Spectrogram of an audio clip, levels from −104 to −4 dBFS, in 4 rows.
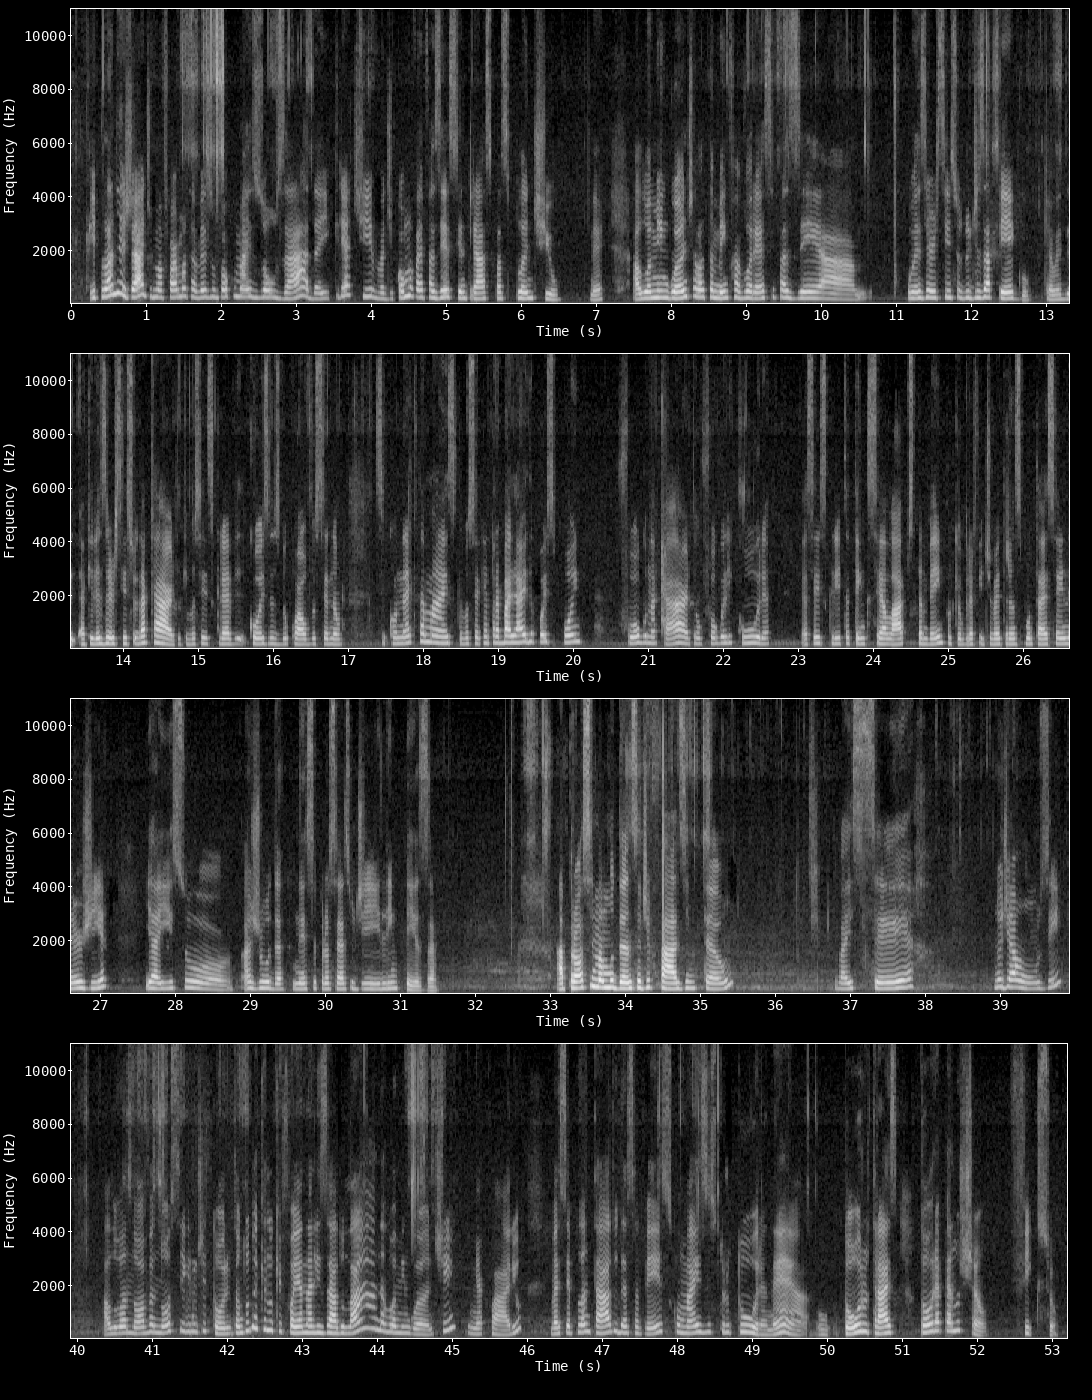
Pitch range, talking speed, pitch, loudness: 210-260 Hz, 155 wpm, 230 Hz, -28 LUFS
